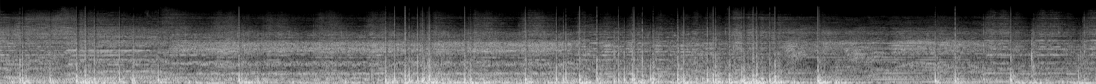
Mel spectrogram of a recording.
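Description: A dense, rapid barrage of aerial fireworks shells bursting and crackling over loud orchestral show music, with a single sharp loud bang about eight seconds in.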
